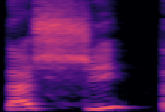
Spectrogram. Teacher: تا کے آگے جو بڑا مادہ ہے اس کو آپ نے 5 الف کے برابر کھینچنا ہے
